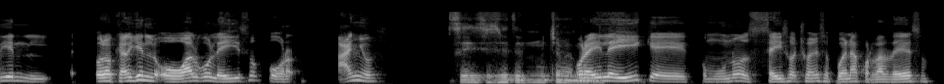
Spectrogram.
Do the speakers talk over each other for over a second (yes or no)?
no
